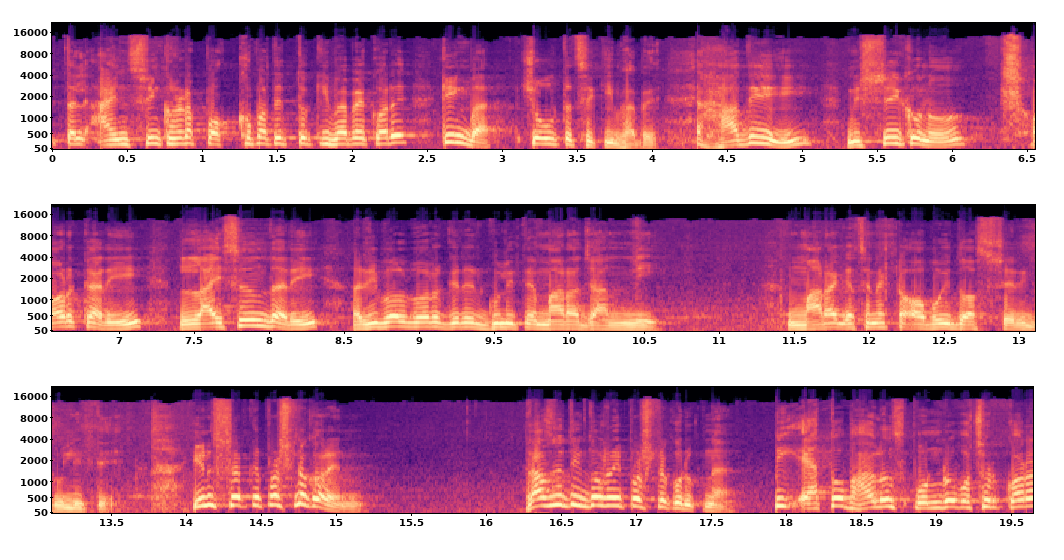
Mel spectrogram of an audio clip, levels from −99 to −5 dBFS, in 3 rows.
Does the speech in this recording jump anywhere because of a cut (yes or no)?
yes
